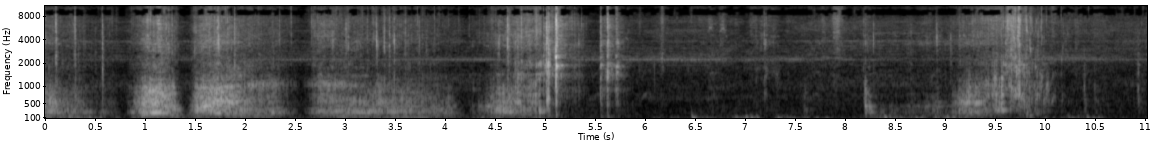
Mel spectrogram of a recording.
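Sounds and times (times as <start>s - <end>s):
toy wheels rolling through paint: 0.0s - 5.8s, 8.1s - 11.0s.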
